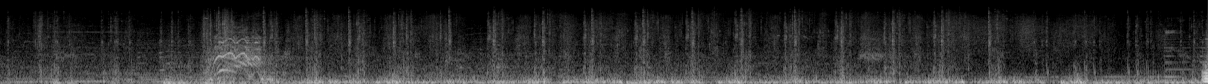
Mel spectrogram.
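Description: Horse hooves clip-clop steadily in a Metal Gear video game, a continuous rhythmic trot of close, loud hoofbeats running throughout, with a brief whinny near the start and some mechanical clicking underneath.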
